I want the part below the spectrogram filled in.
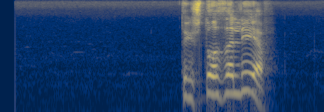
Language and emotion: Russian, angry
